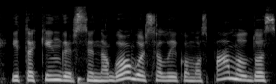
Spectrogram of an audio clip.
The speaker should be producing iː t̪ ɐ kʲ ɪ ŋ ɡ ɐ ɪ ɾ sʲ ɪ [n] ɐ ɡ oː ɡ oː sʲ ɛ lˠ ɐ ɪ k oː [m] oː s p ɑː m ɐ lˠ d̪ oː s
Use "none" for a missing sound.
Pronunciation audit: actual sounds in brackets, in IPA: n, m

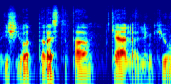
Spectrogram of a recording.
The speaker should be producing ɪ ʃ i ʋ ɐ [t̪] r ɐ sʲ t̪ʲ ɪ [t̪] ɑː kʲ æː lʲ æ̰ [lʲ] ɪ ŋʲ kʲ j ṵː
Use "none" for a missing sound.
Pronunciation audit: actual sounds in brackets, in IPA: t̪, t̪, lʲ

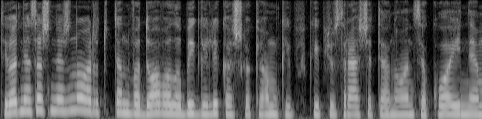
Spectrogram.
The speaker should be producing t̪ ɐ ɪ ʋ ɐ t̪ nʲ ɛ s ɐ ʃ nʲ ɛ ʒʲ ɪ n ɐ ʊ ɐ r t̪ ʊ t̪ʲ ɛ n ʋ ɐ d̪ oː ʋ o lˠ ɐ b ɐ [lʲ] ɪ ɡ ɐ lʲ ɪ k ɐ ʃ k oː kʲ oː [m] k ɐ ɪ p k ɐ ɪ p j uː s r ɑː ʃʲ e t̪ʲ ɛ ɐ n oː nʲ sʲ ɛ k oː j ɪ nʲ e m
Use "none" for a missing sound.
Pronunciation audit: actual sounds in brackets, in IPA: none, m

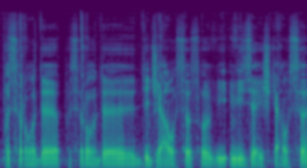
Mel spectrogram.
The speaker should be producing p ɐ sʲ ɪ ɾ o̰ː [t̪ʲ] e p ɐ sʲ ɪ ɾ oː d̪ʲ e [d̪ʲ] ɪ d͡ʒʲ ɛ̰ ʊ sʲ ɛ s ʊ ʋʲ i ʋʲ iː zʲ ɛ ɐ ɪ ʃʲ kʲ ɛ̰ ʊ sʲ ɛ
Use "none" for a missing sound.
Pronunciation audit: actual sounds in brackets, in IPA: d̪ʲ, d̪ʲ

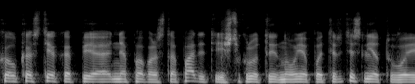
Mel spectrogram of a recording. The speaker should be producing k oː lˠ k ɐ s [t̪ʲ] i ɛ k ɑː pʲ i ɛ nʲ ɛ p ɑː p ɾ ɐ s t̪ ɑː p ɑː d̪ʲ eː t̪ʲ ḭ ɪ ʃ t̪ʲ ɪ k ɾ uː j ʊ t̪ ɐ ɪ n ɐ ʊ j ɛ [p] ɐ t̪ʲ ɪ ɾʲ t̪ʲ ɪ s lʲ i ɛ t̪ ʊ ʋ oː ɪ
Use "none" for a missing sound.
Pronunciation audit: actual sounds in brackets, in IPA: t̪ʲ, p

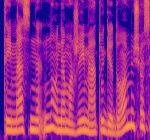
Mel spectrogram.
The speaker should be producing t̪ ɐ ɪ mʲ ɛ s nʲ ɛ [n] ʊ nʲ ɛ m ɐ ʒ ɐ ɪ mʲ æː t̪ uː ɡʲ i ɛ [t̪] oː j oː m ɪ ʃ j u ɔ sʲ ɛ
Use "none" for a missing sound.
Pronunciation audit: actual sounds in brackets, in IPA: n, d̪

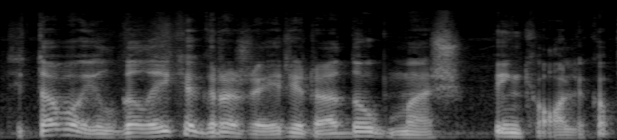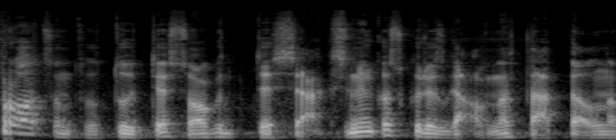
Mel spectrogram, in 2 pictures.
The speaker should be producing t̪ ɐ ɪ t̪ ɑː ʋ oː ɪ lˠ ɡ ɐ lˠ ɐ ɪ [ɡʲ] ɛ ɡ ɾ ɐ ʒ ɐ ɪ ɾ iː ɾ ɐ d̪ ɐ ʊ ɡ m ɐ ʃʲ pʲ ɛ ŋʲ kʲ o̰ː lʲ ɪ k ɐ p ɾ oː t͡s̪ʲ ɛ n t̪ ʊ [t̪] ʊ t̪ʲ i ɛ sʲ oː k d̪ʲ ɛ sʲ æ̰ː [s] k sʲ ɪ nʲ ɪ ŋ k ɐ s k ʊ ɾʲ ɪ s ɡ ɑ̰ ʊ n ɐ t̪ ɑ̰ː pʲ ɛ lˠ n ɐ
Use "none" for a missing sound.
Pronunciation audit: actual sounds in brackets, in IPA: kʲ, t̪, none

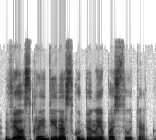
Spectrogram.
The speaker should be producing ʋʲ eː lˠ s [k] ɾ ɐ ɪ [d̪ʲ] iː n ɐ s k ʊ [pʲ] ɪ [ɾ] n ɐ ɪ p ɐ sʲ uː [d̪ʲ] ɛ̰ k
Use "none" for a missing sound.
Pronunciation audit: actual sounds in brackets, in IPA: k, d̪ʲ, bʲ, none, t̪ʲ

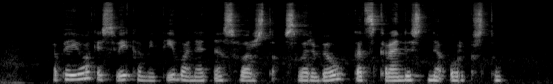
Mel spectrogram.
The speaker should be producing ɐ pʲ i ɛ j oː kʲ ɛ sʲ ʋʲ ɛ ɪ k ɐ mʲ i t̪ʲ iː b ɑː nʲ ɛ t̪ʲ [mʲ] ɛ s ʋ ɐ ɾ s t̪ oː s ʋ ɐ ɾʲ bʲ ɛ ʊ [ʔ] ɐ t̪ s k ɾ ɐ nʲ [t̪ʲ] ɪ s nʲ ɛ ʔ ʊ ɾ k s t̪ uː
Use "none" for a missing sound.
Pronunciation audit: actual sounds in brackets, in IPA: nʲ, k, d̪ʲ

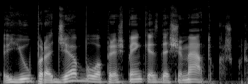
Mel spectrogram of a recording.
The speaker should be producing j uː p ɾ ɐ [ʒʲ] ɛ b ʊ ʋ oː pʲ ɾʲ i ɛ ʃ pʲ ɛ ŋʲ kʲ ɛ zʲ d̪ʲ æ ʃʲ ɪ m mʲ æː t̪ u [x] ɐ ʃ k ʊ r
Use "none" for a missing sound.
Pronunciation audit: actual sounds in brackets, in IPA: d͡ʒʲ, k

